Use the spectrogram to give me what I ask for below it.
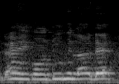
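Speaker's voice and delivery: way up high, indignant disbelief; mock protest. Inmate refuses to go, high indignant squeal.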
